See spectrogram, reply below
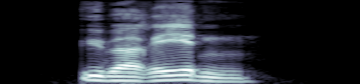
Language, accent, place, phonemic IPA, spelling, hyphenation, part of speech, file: German, Germany, Berlin, /yːbərˈreːdən/, überreden, über‧re‧den, verb, De-überreden.ogg
- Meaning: to talk over, to talk into, to persuade (implying that the person gives in, but is not inwardly convinced; unlike überzeugen)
